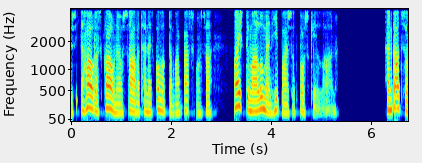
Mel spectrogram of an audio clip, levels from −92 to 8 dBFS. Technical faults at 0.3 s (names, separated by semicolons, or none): none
